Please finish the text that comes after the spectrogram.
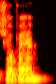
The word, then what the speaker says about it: Chopin: was somebody it was it was chopin is how you say it chopin that was my jam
